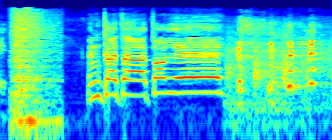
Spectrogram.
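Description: A man shouts loudly up close.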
